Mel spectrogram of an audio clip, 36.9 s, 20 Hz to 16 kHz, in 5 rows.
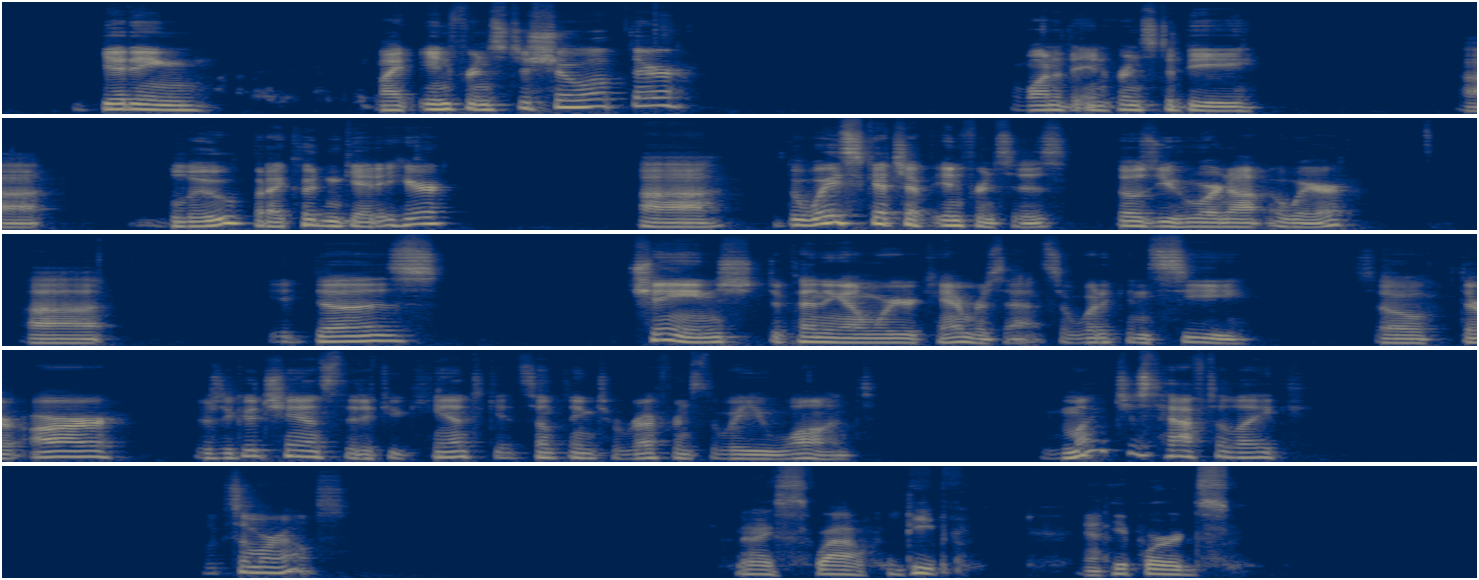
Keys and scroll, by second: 2.2 e, 12.0 l, 31.4 c, 35.6 Down.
